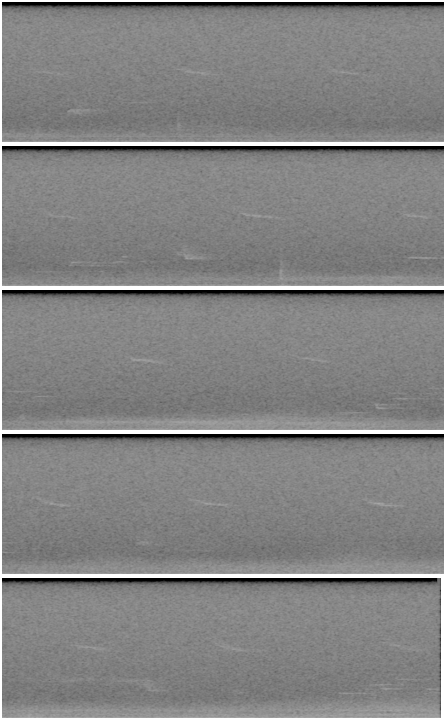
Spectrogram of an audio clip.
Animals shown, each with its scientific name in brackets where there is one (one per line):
Hermit Thrush (Catharus guttatus)
Blue-headed Vireo (Vireo solitarius)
